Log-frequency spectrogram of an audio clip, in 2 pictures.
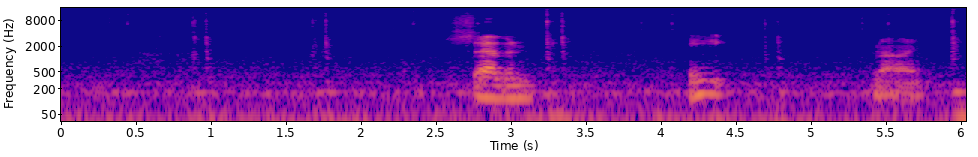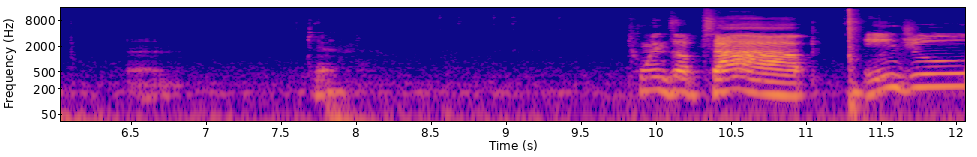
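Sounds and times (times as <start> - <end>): computer mouse clicks: 0.3 - 2.4, 8.5 - 9.5.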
